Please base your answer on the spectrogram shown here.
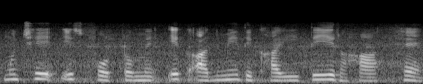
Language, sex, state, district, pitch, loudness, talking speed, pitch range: Hindi, female, Madhya Pradesh, Katni, 200 Hz, -18 LUFS, 140 wpm, 185-225 Hz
